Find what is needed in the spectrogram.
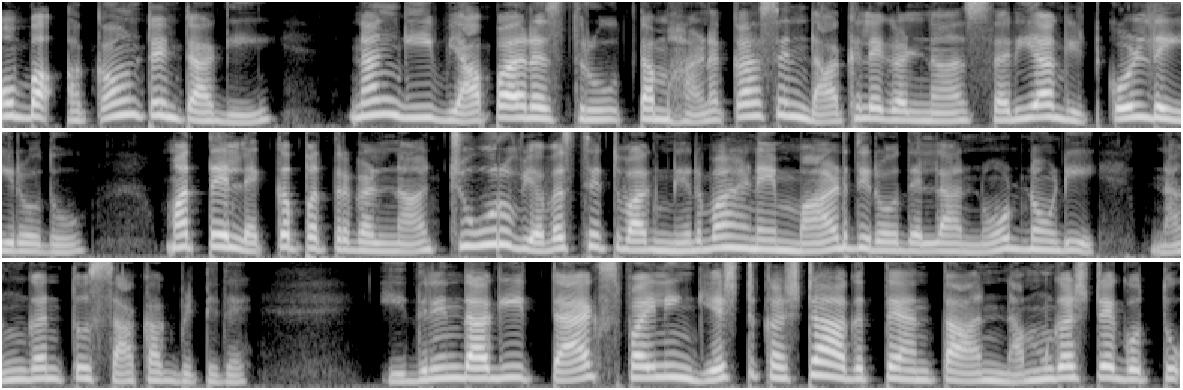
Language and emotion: Kannada, disgusted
